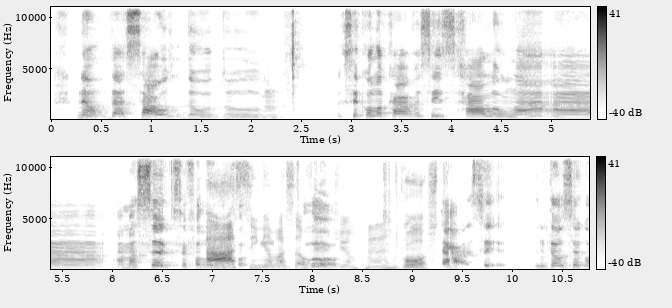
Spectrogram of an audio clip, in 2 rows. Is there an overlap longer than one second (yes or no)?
yes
